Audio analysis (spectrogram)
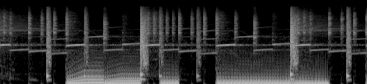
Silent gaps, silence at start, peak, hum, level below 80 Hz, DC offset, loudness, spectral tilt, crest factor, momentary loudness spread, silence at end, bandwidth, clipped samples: none; 0 s; -8 dBFS; none; -26 dBFS; 0.4%; -23 LUFS; -3.5 dB/octave; 14 dB; 7 LU; 0 s; 16 kHz; under 0.1%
